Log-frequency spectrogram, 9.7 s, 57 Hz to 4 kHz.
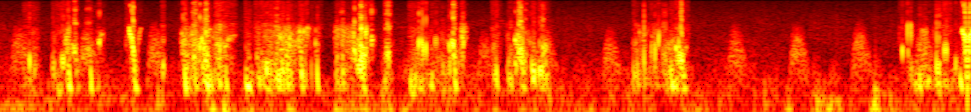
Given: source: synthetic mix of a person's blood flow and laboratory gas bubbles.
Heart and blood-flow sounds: Doppler ultrasound of blood flow; subclavian vein
0.26-0.43 s: bubbles
0.54-1.09 s: bubbles
1.29-1.46 s: bubbles
1.64-1.70 s: bubbles
1.82-2.41 s: bubbles
2.49-3.26 s: bubbles
3.38-3.79 s: bubbles
3.85-3.97 s: bubbles
4.11-4.72 s: bubbles
4.94-5.05 s: bubbles
5.10-5.54 s: bubbles
6.35-6.94 s: bubbles
9.02-9.71 s: bubbles
From the record:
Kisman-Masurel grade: 333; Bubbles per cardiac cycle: rolling drumbeat, 9 or more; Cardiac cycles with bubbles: 50 to 99%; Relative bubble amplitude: loud (0.450 to 0.775); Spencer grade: 3 (all of the cardiac periods contain showers or single bubble signals, but not dominating or overriding the cardiac motion signals); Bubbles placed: anywhere in the cardiac cycle

